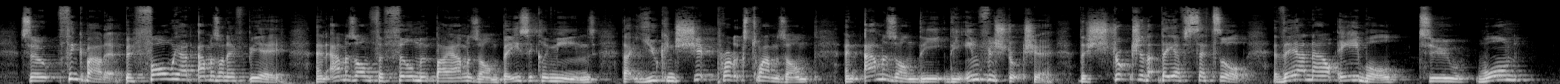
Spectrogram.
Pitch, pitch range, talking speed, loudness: 170 Hz, 135-195 Hz, 160 wpm, -17 LUFS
